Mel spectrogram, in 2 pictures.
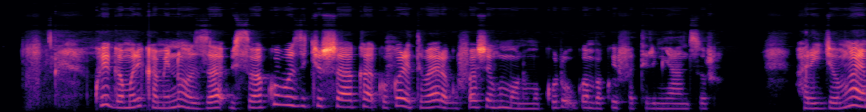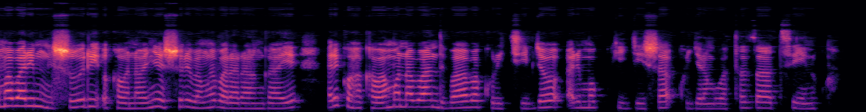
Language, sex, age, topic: Kinyarwanda, female, 18-24, education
